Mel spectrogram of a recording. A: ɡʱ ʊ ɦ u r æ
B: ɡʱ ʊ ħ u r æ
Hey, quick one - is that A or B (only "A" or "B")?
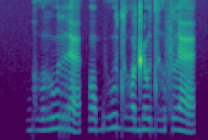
A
